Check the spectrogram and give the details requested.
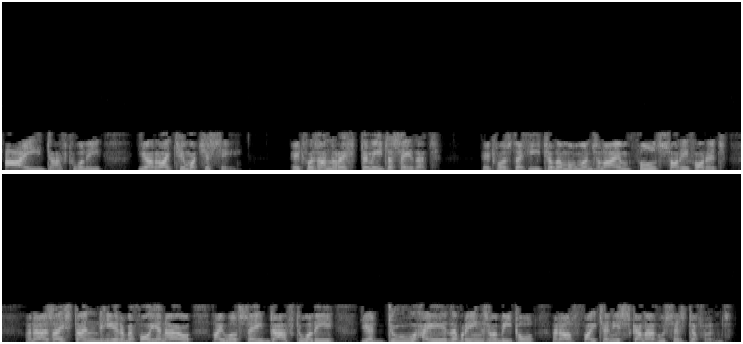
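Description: A man voicing a fierce, bossy little male fairy clan chief with a gruff, high Scottish brogue. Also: lively intonation, a little fast, dull audio. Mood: mock-solemn.

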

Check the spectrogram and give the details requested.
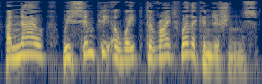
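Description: A man's voice: high-pitched, huge pitch swings, fairly quick, a bit bright, breathy edge, no echo, dull audio, pitched above the performer's own voice, exaggerated voice. A man voicing a diffident, earnest young clockmaker, anxious and hesitant in his speech, in an audiobook. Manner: hesitant, stammering.

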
